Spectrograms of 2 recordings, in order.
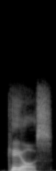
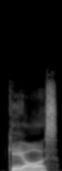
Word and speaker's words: chaos: Wednesday, ఖేయాస్, genre. తేడా గమనించారు కూడా? ఇప్పుడు నాతో పాటు చెప్పడానికి ప్రయత్నించండి. Wednesday, ఖేయాస్, genre.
